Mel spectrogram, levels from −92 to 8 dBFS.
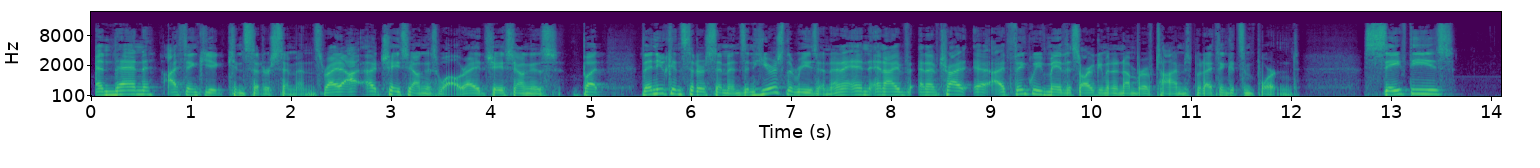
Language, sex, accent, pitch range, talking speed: English, male, American, 95-120 Hz, 215 wpm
